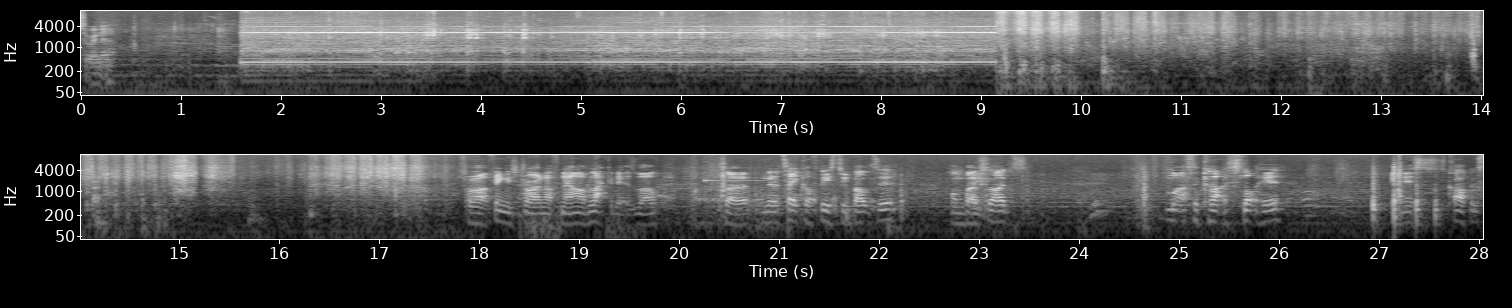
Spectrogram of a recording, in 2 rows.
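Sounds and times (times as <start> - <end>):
vacuum cleaner running: 1.6 - 13.2
rubbing and scraping: 1.8 - 17.9.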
